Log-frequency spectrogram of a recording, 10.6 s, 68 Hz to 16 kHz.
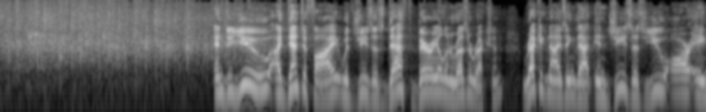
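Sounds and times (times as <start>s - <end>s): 
audience applauding in a large room: 0.0s - 3.6s
speech: 3.2s - 10.5s.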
